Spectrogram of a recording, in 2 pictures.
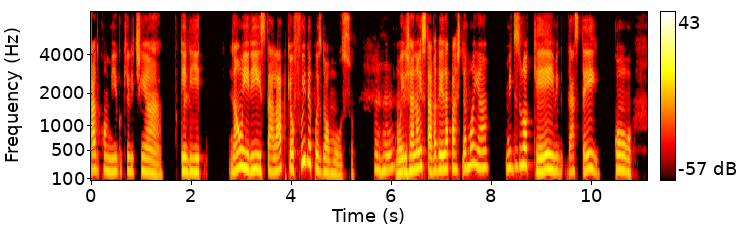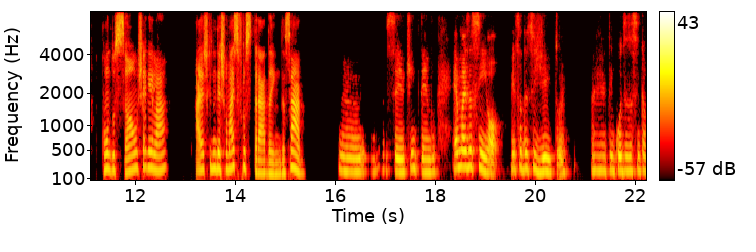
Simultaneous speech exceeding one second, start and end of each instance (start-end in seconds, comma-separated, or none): none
